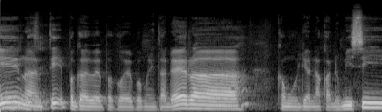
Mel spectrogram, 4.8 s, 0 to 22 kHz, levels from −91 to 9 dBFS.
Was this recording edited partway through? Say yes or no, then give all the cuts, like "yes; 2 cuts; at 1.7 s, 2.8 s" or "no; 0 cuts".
no; 0 cuts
